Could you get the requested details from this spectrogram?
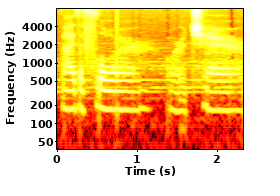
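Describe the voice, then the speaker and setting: Over background music, a woman leads a guided meditation slowly and soothingly, pausing at length between phrases. Her voice is on the low side and stays monotone.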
